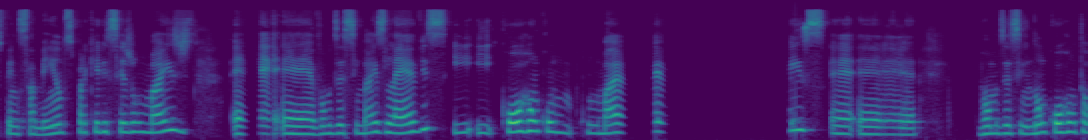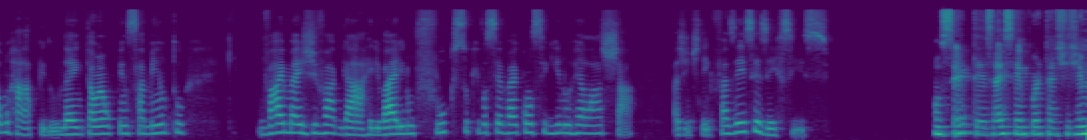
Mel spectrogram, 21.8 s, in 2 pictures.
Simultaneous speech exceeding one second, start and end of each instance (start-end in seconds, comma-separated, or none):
none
